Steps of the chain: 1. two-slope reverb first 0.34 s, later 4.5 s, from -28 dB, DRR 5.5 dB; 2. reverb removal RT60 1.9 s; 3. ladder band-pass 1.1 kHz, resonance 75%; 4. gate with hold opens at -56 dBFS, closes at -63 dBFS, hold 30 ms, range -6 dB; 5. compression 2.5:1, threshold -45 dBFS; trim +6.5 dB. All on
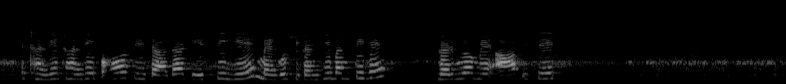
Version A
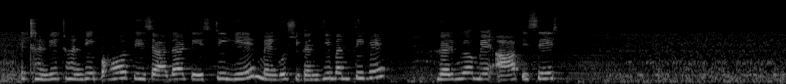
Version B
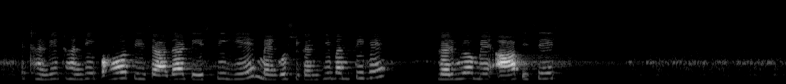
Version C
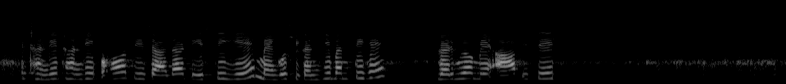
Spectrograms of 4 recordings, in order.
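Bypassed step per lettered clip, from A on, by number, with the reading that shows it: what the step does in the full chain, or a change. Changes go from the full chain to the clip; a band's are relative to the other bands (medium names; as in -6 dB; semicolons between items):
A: 3, 250 Hz band +16.0 dB; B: 5, mean gain reduction 6.5 dB; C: 1, momentary loudness spread change -10 LU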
